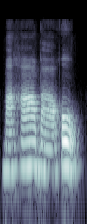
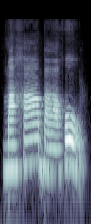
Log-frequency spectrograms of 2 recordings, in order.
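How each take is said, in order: No difference in how they are said.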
